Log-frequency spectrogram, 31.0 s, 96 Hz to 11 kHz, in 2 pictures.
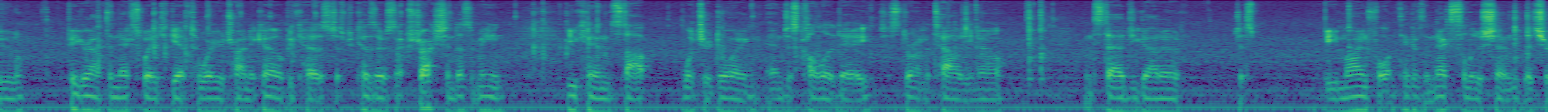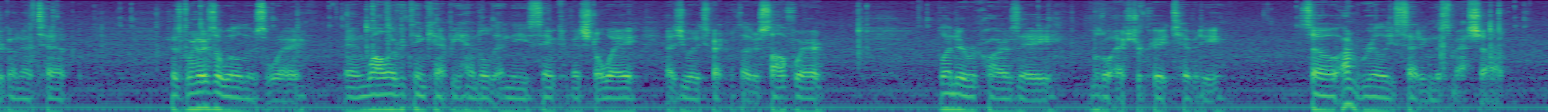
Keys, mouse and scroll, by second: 1.1 shift+middle click, 1.4 scroll up 1, 1.8 scroll down 1, 1.9 shift+middle click, 2.1 shift+scroll up 2, 2.4 middle click, 3.8 scroll down 1, 4.0 shift+middle click, 5.3 Tab, 5.8 ctrl+r, 6.7 right click, 7.0 middle click, 7.9 alt+w, 8.7 click, 9.6 ctrl+x, 11.3-13.4 drag, 13.4 g, 15.8 shift+middle click, 16.4 scroll up 1, 16.6 alt+click, 17.0-19.8 typing, 18.1 click, 20.9 middle click, 21.1 scroll up 1, 24.0 k, 24.6 click, 26.5 scroll down 1, 26.9 shift+middle click, 28.4 click, 29.8 KP_Enter, 30.3 2, 30.6 click.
